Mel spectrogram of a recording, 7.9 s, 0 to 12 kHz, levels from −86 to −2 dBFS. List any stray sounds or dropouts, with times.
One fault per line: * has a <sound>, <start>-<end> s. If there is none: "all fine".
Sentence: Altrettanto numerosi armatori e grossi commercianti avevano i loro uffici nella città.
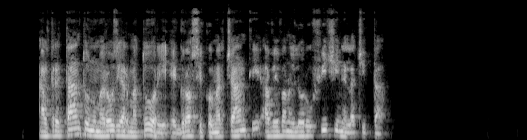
all fine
